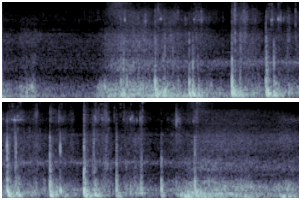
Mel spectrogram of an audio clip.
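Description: Wooden boards crack and splinter.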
